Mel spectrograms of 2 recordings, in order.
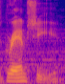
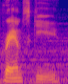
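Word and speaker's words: Gramsci: Apparently you you say his name is Grahamshy or Gy not Grahamsky but whatever.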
